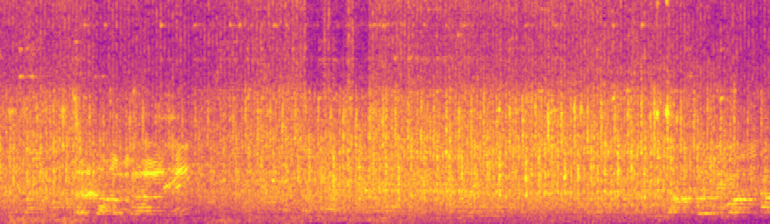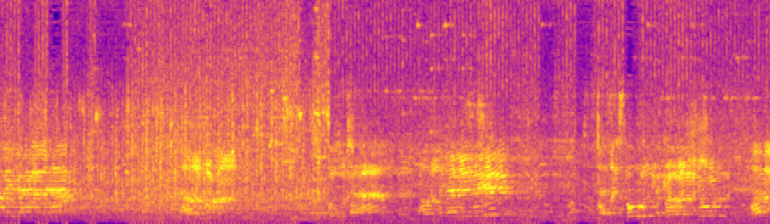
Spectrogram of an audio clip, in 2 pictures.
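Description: A lorry engine idles nearby.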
